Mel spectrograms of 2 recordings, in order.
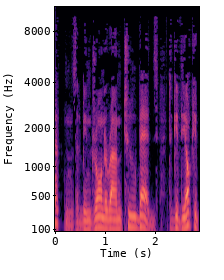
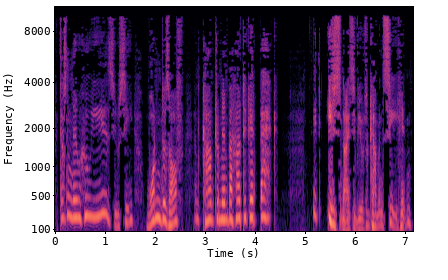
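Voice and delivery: higher-pitched, kindly fussing healer; chatty healer; 10 semitones higher than usual. A narrator's reading. Healer explaining her patient to his visitors, chatty. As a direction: play a chatty ward healer, voice lifted.

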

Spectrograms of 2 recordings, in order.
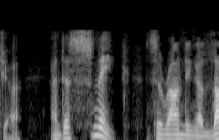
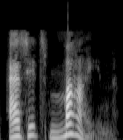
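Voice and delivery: higher, slow and pointed; furious; 10 semitones higher, 4 dB louder, slower than usual. A narrator's reading. Boy claims his own letter, furious. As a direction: stake the claim angrily. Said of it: "said Harry furiously".

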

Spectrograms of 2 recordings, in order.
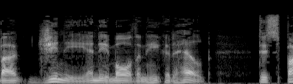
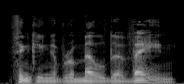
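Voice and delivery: usual speaking voice

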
